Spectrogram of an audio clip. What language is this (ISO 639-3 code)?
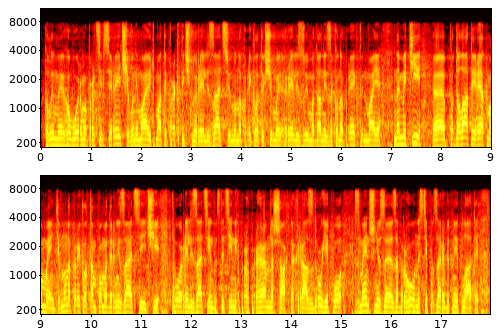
ukr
